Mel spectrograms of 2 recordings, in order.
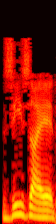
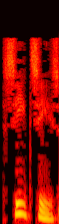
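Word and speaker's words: tzitzit: covers the whole crown zitzit hebrew zizait ashkenazi pronunciation setsis are special knotted fringes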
